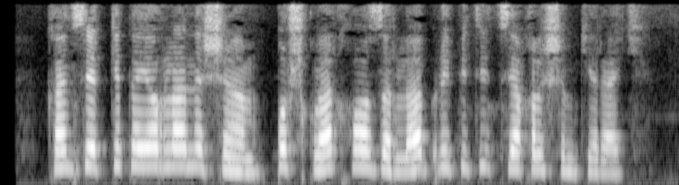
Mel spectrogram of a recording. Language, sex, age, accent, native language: Uzbek, female, 25-34, Farg'ona, Uzbek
